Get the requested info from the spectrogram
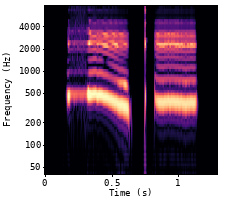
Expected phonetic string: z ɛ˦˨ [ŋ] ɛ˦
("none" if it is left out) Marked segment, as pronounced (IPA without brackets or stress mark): kʼ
